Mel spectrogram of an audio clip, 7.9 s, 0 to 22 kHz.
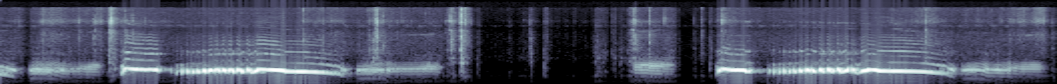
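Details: Champion white ringneck dove of 2022 cooing as a lure: a sharp opening note runs into a drawn-out trilled coo that sags downward, followed by softer rattling notes, a pause, then the same coo again.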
